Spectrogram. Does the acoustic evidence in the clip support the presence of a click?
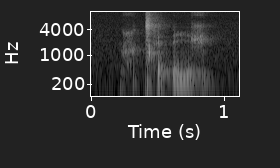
yes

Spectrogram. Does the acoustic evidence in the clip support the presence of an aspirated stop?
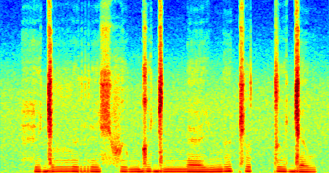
yes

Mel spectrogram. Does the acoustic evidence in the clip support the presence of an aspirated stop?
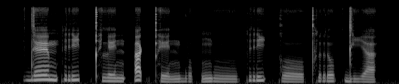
yes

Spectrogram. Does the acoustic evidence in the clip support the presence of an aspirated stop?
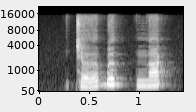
no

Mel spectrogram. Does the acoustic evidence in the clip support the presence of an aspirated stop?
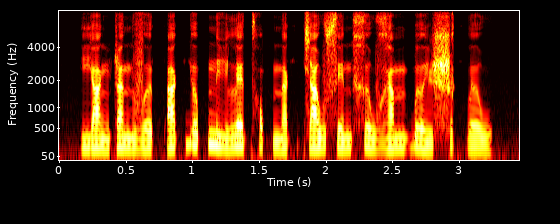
yes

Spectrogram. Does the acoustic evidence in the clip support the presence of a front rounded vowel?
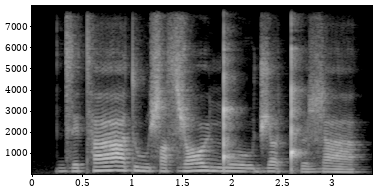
yes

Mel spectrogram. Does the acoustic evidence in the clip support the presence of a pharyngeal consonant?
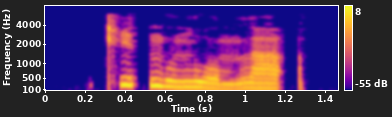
no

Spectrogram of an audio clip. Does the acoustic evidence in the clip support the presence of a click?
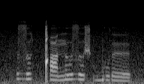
yes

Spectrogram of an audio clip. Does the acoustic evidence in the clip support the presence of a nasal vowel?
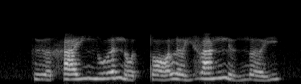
no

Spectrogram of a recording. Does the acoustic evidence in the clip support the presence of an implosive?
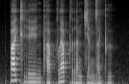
no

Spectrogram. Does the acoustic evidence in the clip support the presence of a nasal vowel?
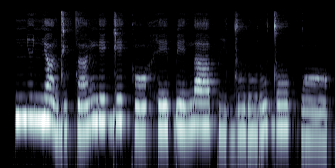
yes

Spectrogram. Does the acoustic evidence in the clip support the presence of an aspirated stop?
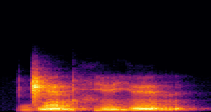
no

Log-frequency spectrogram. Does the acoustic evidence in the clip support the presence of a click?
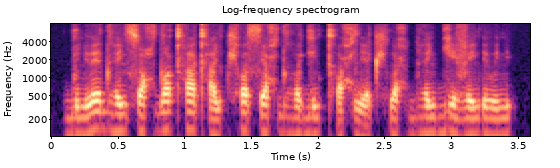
no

